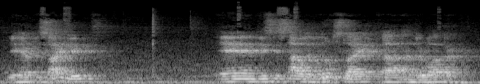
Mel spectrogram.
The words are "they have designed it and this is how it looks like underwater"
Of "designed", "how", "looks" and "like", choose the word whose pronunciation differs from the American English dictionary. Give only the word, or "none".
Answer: designed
